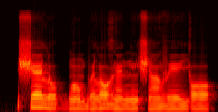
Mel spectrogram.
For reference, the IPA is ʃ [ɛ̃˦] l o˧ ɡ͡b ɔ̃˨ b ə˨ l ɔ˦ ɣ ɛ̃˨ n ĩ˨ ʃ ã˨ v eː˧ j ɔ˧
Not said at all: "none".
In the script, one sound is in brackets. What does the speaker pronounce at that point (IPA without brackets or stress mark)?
ɛ˦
